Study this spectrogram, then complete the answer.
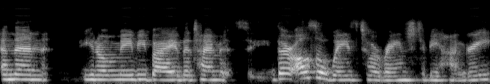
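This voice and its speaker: A woman's medium-pitched, normal speaking voice at a fairly slow pace, with fairly even intonation. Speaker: weight loss coach. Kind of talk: webinar coaching talk. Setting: live webinar.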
